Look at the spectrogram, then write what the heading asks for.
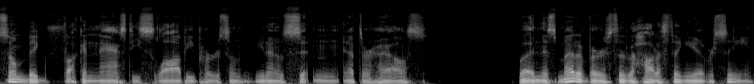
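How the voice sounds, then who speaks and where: In a very clean recording with a silent background and a dry, close sound with no echo, a man with an American accent speaks at a moderate pace, his very deep, low voice dark and mellow in tone. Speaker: podcast co-host. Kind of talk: casual chat.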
